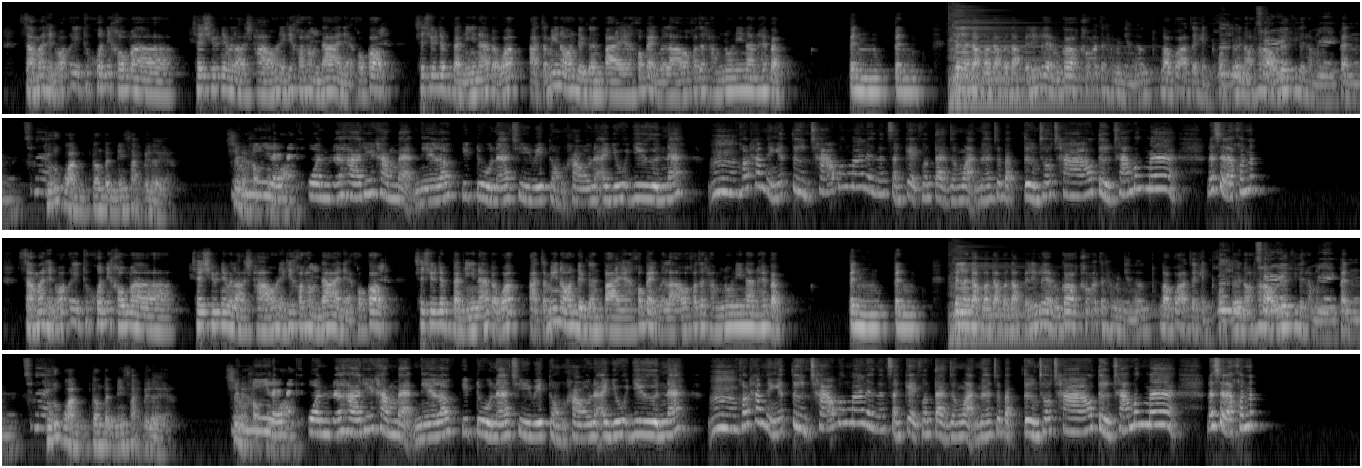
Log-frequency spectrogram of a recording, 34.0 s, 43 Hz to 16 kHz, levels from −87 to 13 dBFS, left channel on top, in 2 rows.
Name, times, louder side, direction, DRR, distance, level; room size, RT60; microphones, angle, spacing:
voice 1, 0.3-2.1 2.4-4.8 5.2-9.7 10.6-11.4 11.9-17.1 17.5-19.1 19.8-20.6, right 2 dB, 85° right, 1.0 m, -28 dB
Strum, 11.8-17.4, left 2 dB, 30° left, 0.4 m, -42 dB
voice 2, 15.2-16.1 16.4-16.7 17.3-17.7 19.8-32.6, right 4 dB, 40° right, 0.4 m, -28 dB
2.4 x 2.1 x 3.9 m
head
